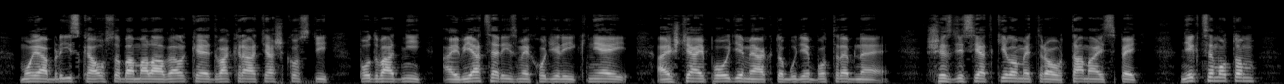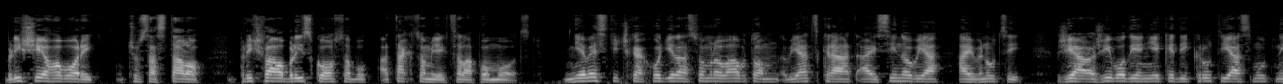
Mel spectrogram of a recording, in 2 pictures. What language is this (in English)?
Slovak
